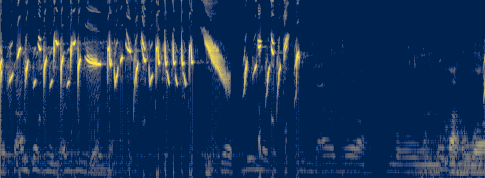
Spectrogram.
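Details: European goldfinch from Sicily singing an old, rare song style: a dense burst of quick high chirps and trills for three seconds, then near silence with faint low rustling and a final single note.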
